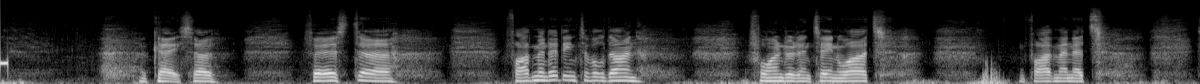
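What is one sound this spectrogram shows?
A young man talks breathlessly into a close microphone.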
